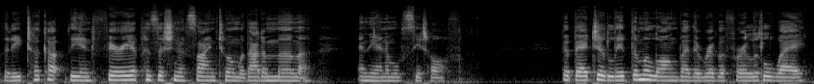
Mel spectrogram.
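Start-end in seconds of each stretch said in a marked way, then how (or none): none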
